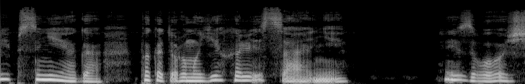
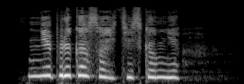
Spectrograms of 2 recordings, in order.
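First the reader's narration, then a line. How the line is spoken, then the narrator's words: Squealing. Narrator (Russian): Взвизгнула я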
